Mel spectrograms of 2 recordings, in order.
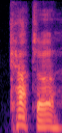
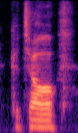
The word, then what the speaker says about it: Qatar: regard to the Johar forum we know that Kata has been putting as you pronounce it Qatar has been putting uh investing so much money into universities, colleges etc.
